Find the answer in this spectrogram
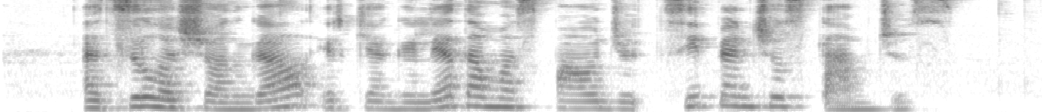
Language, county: Lithuanian, Kaunas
